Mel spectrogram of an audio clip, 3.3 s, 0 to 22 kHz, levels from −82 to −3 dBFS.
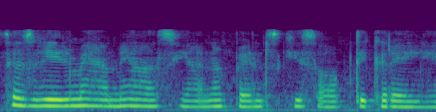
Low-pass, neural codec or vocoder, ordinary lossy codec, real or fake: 7.2 kHz; codec, 16 kHz, 4.8 kbps, FACodec; none; fake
